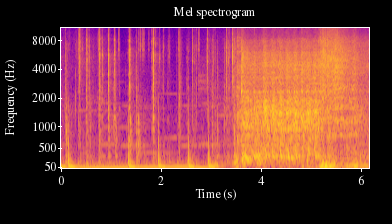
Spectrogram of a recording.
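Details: Porsche 944 cranks but won't start after fuel pump, strainer and filter replacement; steady fast cranking about three turns a second, then a ragged rumble without catching. Fuel pump gets power; ignition seems completely dead; owner plans rewiring ignition push-button.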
